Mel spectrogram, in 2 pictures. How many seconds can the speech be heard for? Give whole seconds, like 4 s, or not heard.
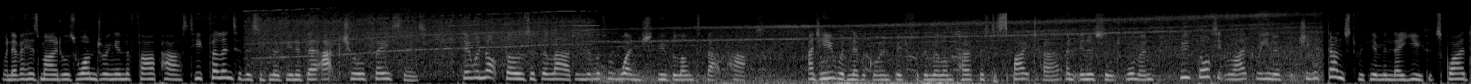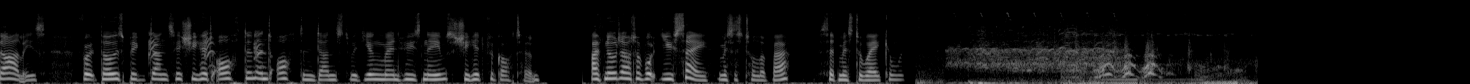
24 s.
